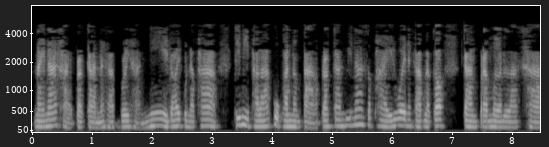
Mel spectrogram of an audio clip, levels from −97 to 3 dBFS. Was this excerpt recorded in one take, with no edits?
no; 1 cut; at 1.4 s

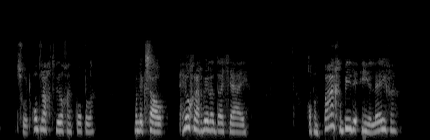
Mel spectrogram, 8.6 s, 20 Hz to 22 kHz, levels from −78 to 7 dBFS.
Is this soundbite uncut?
yes; 0 cuts

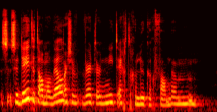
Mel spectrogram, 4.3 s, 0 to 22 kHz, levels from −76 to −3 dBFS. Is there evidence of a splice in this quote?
yes; 2 cuts; at 1.3 s, 3.4 s

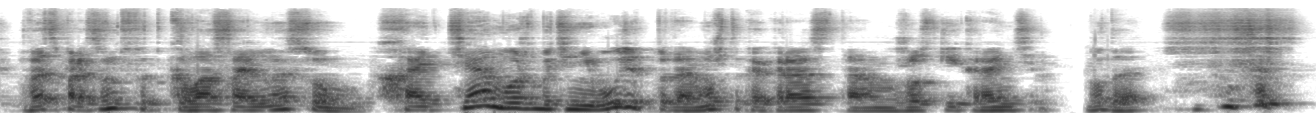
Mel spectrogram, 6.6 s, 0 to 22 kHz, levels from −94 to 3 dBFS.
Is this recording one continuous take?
no; 2 cuts; at 1.8 s, 5.4 s

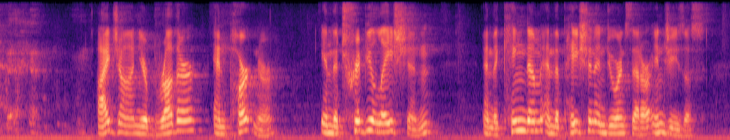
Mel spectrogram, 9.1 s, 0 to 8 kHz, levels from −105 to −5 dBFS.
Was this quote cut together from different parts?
yes; 2 cuts; at 1.2 s, 2.6 s

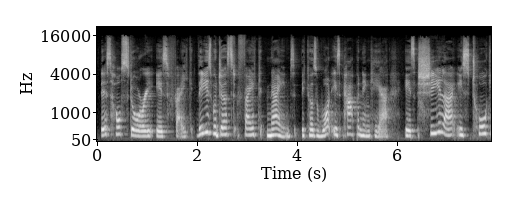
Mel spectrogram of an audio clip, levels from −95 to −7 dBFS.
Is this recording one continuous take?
no; 2 cuts; at 1.9 s, 4.9 s

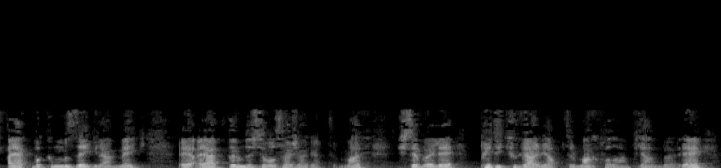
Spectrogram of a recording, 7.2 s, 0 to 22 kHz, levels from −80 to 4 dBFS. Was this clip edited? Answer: no; 0 cuts

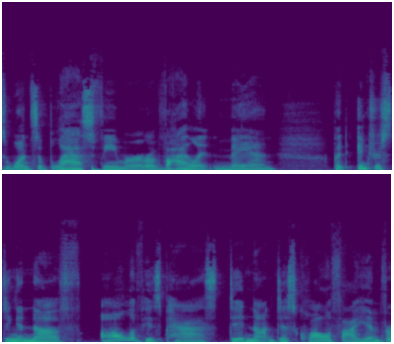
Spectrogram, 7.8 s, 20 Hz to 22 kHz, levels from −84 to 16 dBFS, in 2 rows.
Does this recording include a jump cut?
yes; 1 cut; at 1.4 s

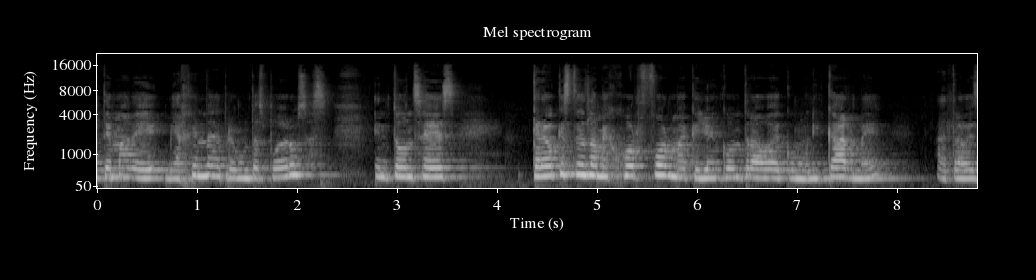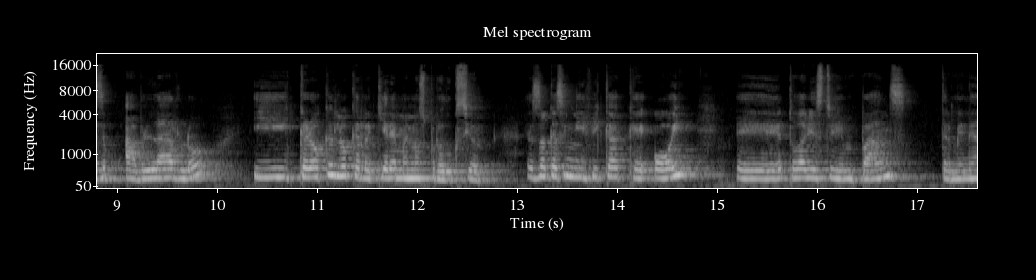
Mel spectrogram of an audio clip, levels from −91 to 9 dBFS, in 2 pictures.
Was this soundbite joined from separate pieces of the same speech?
no; 0 cuts

